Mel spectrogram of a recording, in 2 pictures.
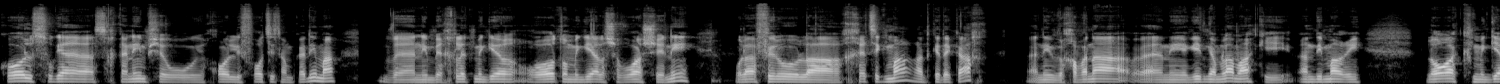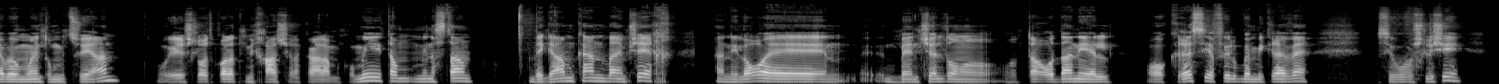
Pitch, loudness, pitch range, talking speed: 125 Hz, -18 LUFS, 115-135 Hz, 130 wpm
